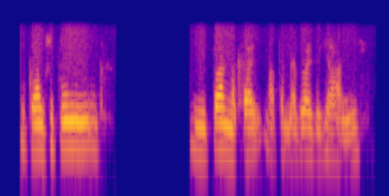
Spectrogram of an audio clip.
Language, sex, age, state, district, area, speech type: Manipuri, male, 60+, Manipur, Imphal East, urban, conversation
